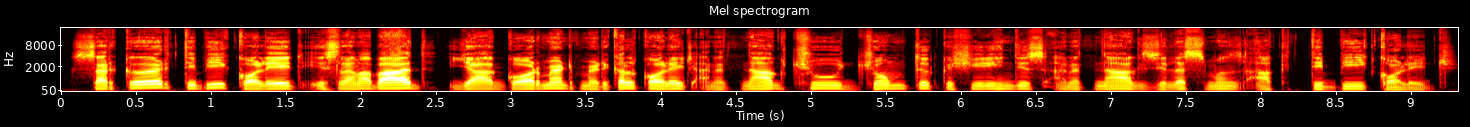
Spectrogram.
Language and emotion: Kashmiri, neutral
